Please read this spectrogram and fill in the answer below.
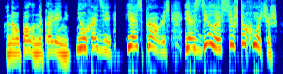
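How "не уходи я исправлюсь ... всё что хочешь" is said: high-pitched, frantic begging; desperate pleading. Acted. Wife on her knees begs him to stay, desperately. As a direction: beg with the pitch climbing.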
